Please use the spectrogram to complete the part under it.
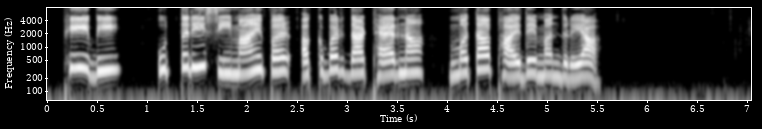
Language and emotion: Dogri, neutral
